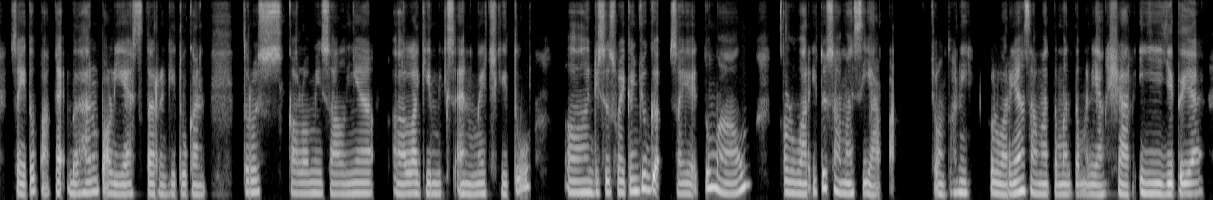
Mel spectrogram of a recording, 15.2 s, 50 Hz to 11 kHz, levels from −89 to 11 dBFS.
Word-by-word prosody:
saya 160 - +1
itu 195 +5 -1
pakai 180 -2 -1
bahan 180 +4 0
poliester, 165 0 0
gitu, 160 +1 -4
kan. 155 -1 -3 0.5
Terus, 185 +1 +3
kalau 170 -1 -2
misalnya, 170 0 0 0.3
e 165 - -1
lagi 170 0 +1
mix 165 +1 -1
and 165 -1 +1
match, 165 +1 -1
gitu, 160 - -1 0.5
eee, 185 0 +2
disesuaikan 185 +2 +1
juga, 225 +1 +4
saya 165 -2 -1
itu 255 - -1
mau 190 -1 +3 0.5
keluar 170 -3 +1
itu 220 +6 0
sama 175 -7 +2
siapa? 165 -3 -1 0.4
Contoh, 165 +2 -4
nih, 180 -1 +1 0.2
keluarnya 170 +3 +4
sama 165 -5 +2
teman-teman 160 0 -2
yang 155 +1 -1
syar'i, 170 +1 +1
gitu, 165 0 +4
ya. 170 +2 +1
170 Hz, 140 wpm, -18 LUFS, 165-180 Hz, 0.5 s, juga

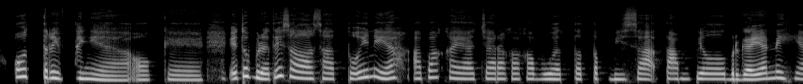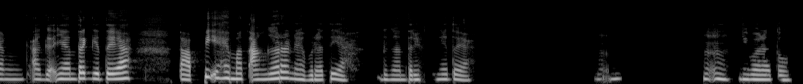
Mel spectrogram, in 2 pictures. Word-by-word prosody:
Oh, 355 +1 +7 0.2
thrifting 275 -3 +3
ya, 200 -2 0
oke. 215 +1 -5 0.6
Itu 280 +9 +5
berarti 275 +5 +5
salah 280 -4 +4
satu 255 +2 0
ini 345 +2 +2
ya, 290 - +3 0.2
apa, 270 +4 -1
kayak 265 -3 0
cara 255 -1 0
Kakak 250 0 -2
buat 245 -1 +2
tetap 245 +1 -3
bisa 235 +2 -3 0.3
tampil 255 0 0 0.2
bergaya 230 +1 +5
nih 290 -2 +2
yang 235 -1 -3 0.3
agak 230 -2 -3
nyentrik 250 +2 +2
gitu 250 0 +1
ya, 270 - +6 0.5
tapi 225 +8 -1
hemat 260 -3 +1
anggaran 260 +3 +2
ya 230 - 0
berarti 210 +3 -2
ya? 200 - -8 0.3
Dengan 220 -1 -4
thrifting 225 +1 -5
itu 235 - -6
ya? 195 - -10 1.2
Mhm. 245 +2 -10 0.8
Mhm, 250 0 -2 0.2
gimana 230 -2 +1
tuh? 210 -1 -4
250 Hz, 145 wpm, -23 LUFS, 230-265 Hz, 1.2 s, Oh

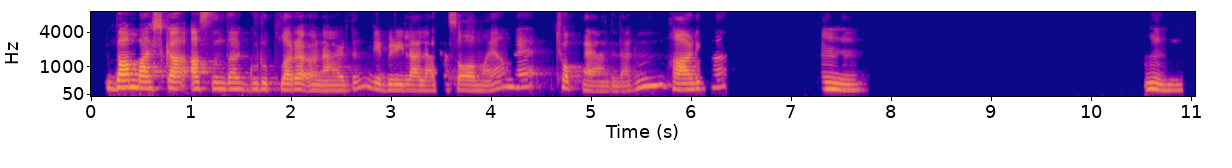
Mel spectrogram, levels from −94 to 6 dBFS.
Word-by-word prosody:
Bambaşka 195 -1 +6
aslında 185 -1 +2
gruplara 170 -1 -1
önerdin 145 - -5
birbiriyle 150 -3 -2
alakası 145 +2 -4
olmayan 145 +10 -3
ve 225 +1 -8
çok 195 -5 -4
beğendiler. 130 0 -6
Hımm, 255 +7 -3
harika. 180 +4 0 1.0
Hıı. 160 -4 -1 2.8
Hı - - -2
hı. 150 -2 -4
170 Hz, 80 wpm, -24 LUFS, 150-195 Hz, 2.8 s, Bambaşka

